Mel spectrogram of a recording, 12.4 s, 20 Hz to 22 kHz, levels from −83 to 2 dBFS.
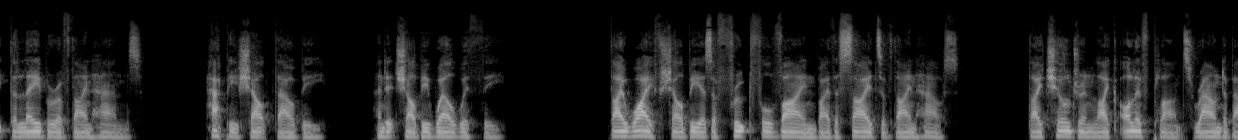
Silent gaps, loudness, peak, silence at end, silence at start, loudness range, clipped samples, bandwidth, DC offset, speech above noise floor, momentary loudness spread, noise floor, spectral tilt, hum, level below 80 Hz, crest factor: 5.55-5.70 s; -30 LUFS; -10 dBFS; 0 s; 0 s; 4 LU; under 0.1%; 16 kHz; under 0.1%; over 60 dB; 11 LU; under -90 dBFS; -4.5 dB/octave; none; -52 dBFS; 22 dB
